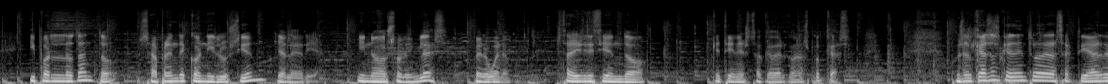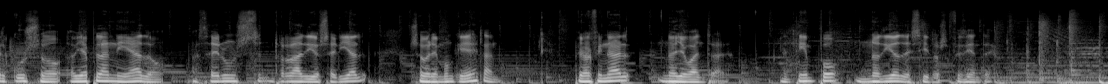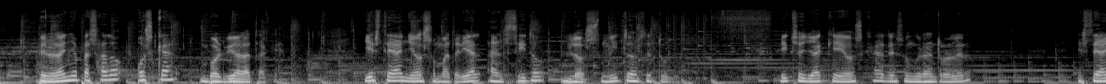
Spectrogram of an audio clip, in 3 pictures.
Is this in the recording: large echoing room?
no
